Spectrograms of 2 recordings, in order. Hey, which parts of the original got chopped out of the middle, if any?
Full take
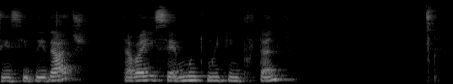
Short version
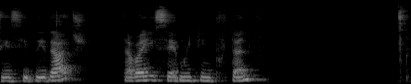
1.8 s to 2.1 s

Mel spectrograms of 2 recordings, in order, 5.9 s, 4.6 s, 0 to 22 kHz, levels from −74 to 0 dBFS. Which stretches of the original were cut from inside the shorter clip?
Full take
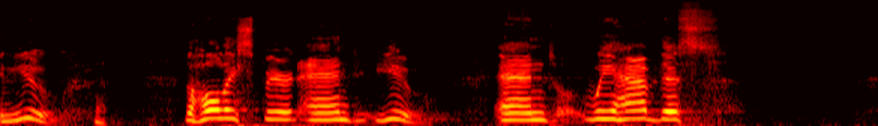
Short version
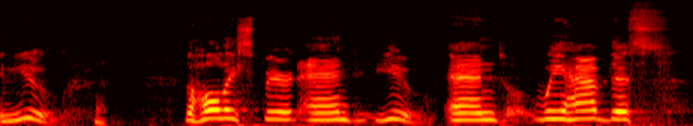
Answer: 2.9 s to 3.2 s

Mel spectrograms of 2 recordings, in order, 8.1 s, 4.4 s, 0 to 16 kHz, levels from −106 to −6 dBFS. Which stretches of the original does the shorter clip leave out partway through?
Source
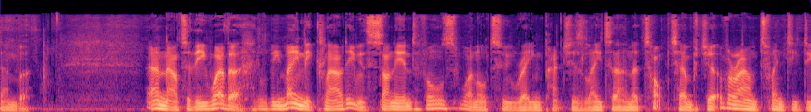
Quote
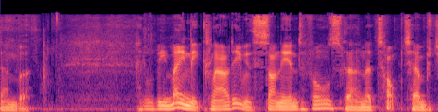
1.3 s to 2.5 s, 4.6 s to 6.1 s

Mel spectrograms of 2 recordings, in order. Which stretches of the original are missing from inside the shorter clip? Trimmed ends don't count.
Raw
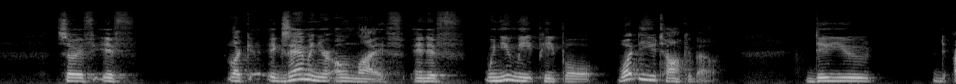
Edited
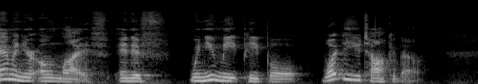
none

